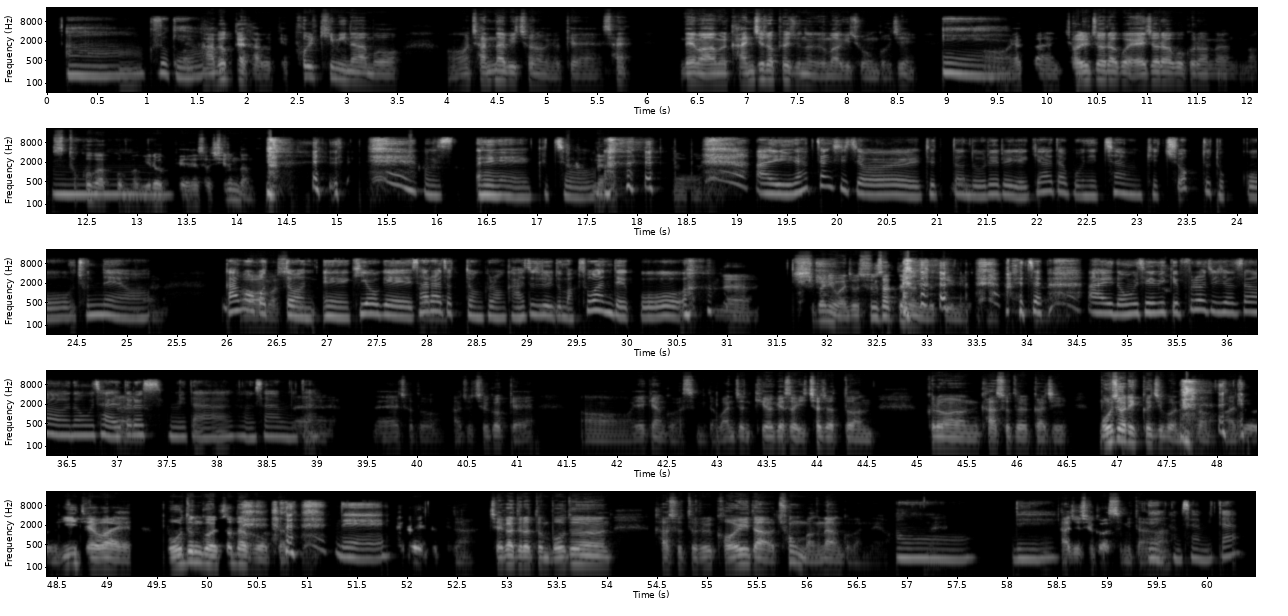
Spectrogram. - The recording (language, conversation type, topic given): Korean, podcast, 학창 시절에 늘 듣던 노래가 있나요?
- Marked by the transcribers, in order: other background noise; laugh; laugh; laugh; laughing while speaking: "맞아"; laugh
